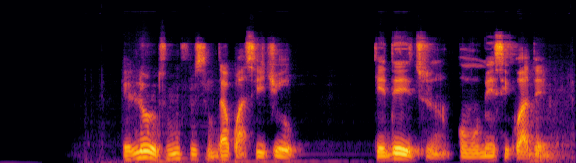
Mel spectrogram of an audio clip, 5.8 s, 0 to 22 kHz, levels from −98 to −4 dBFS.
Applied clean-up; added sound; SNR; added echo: neural mask model DeepFilterNet 3.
